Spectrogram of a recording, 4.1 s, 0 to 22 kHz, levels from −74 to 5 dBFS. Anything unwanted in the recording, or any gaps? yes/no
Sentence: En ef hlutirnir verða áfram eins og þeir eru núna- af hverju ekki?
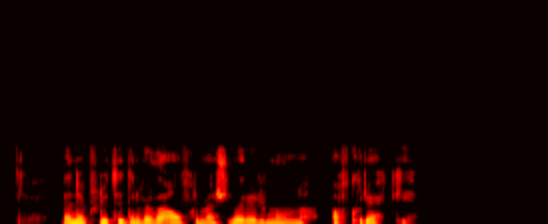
no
